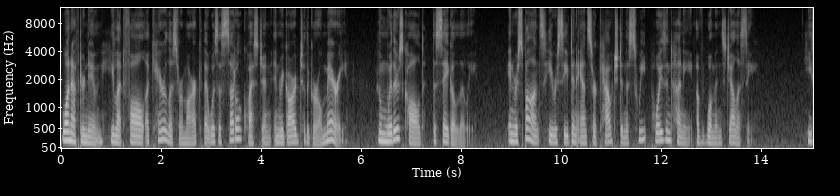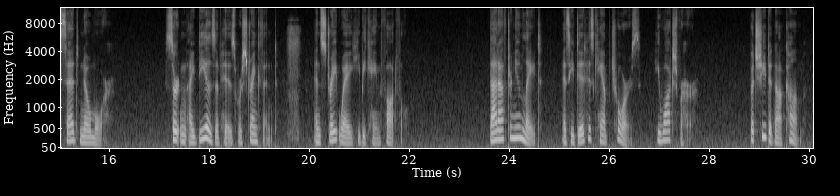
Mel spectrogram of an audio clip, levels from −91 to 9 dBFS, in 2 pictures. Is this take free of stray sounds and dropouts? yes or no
no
